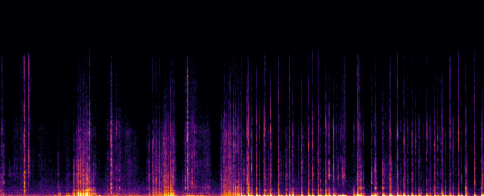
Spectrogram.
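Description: An empty, hollow, large clear ridged PET water bottle is held up close and handled by hand, tapped and scraped with the fingers. For the first few seconds, soft scraping and crinkling swells in and out. After that comes a fast, irregular run of dull, hollow, low thumping taps that lasts until the end.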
